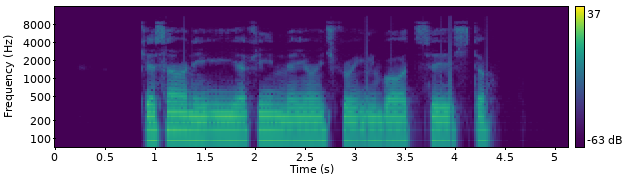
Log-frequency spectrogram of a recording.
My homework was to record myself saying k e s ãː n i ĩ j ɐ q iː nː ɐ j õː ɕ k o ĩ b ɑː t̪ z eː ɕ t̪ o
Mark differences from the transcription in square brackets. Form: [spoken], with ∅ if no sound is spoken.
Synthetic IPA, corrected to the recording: k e s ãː n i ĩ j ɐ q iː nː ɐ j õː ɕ k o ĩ b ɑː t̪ [s] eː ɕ t̪ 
